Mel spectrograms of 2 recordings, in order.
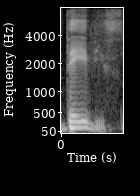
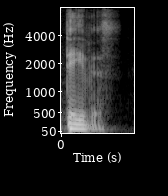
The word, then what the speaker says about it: Davies: It's Davies, not Davis. I don't know why they think the E is silent.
